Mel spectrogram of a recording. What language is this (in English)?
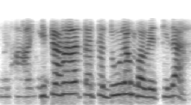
Sanskrit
